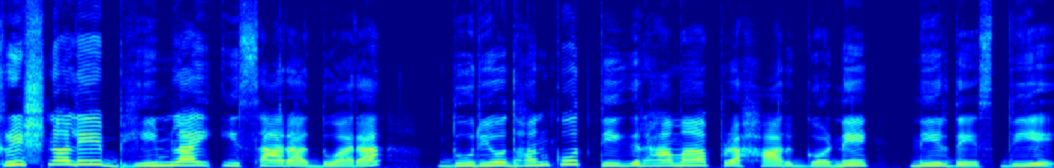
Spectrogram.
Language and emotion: Nepali, neutral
